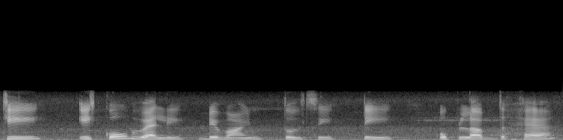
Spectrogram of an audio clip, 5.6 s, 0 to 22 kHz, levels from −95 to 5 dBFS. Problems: constant background noise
